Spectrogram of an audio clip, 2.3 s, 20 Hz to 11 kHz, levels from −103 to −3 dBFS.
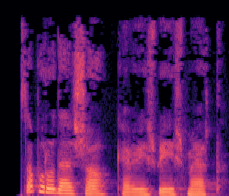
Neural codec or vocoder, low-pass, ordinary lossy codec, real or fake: none; 9.9 kHz; MP3, 48 kbps; real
